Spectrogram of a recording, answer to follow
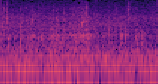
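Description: Steady low rumble of background noise inside a car cabin, with a couple of faint clicks.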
